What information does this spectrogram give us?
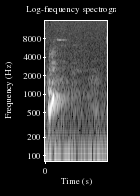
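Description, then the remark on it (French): A single short, soft whimper from a dreaming dog, a quick high squeak that fades at once, followed by near silence with no one talking. “Désolée si vous avez entendu un petit bruit, c'est mon chien qui rêve.”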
